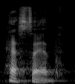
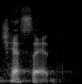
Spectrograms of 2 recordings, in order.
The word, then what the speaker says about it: hesed: hesed. Some pronounce it chesed, hesed.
